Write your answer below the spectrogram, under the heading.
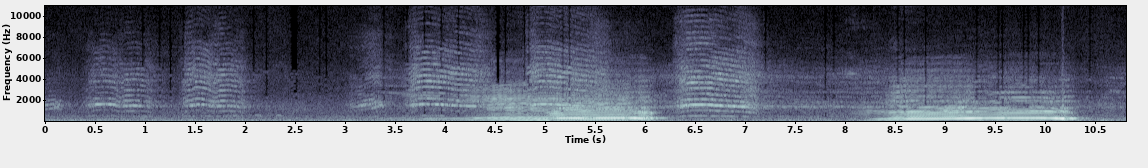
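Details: Cows on a farm in the Alps moo repeatedly: short nasal calls early on, then two long, loud, drawn-out lows with rich harmonics that swell and fall away at the end, with quiet farmyard background between calls.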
